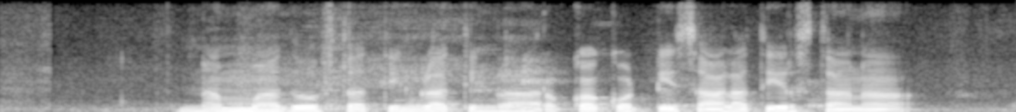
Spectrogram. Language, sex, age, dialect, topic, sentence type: Kannada, male, 18-24, Northeastern, banking, statement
